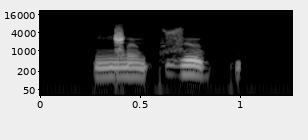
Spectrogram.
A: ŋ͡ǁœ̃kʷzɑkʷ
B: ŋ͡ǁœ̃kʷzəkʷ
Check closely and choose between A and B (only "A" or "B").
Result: B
